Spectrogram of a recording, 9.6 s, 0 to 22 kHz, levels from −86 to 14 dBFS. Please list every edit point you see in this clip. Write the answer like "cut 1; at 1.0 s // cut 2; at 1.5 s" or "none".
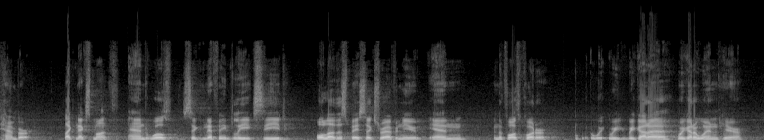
cut 1; at 1.6 s // cut 2; at 7.0 s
